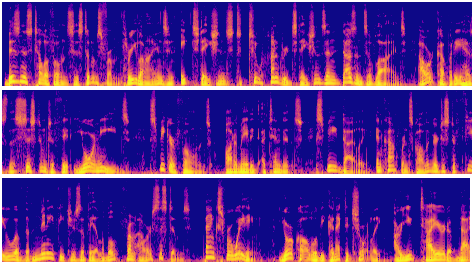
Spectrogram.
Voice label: ON HOLD

